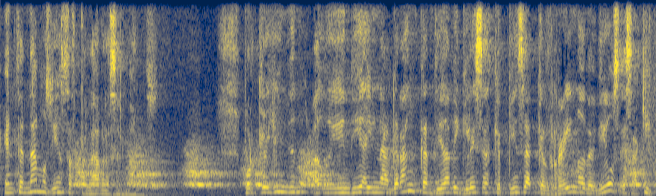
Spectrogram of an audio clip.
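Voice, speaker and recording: Animated pastor preaching. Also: male voice, high voice, quick pace, very noisy. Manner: animated storytelling, acting out voices of biblical figures. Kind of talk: sermon.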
